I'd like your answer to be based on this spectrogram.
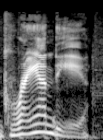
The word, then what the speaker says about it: Grande: Because Ariana Grande just revealed her last name was supposed to be pronounced Grandy.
